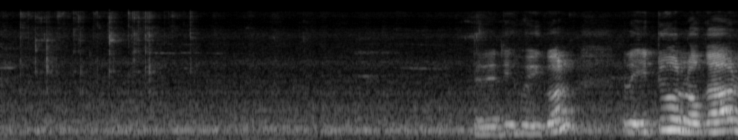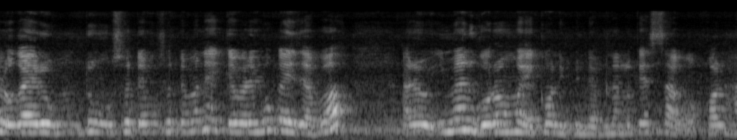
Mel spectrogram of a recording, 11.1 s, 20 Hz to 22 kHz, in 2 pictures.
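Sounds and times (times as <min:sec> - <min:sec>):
spoon clinking against glass bowl: 0:00.0 - 0:01.7.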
